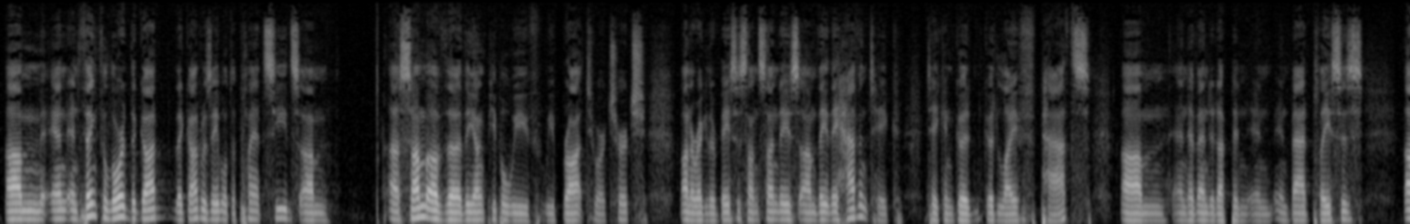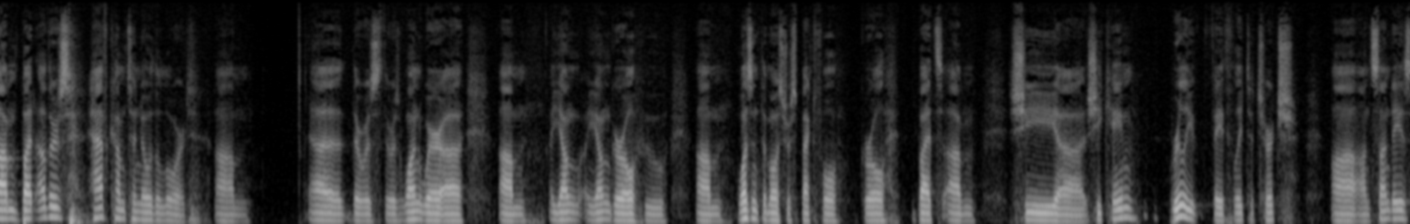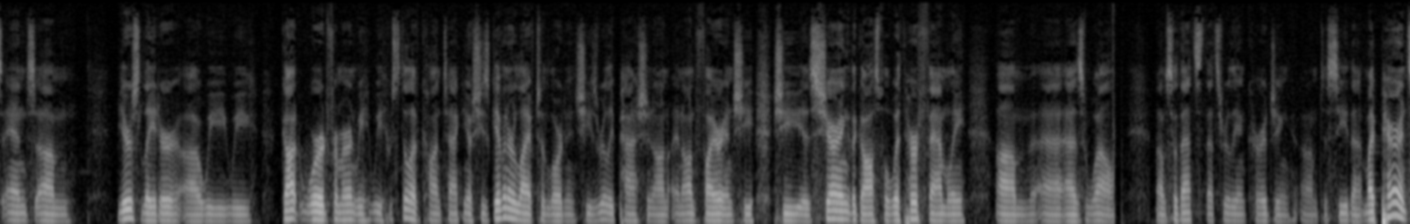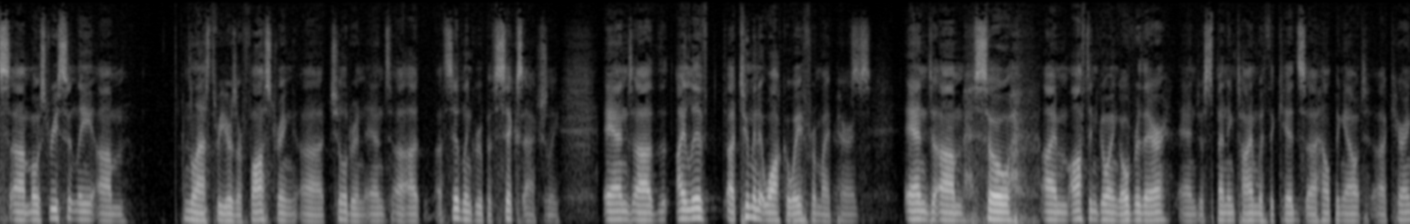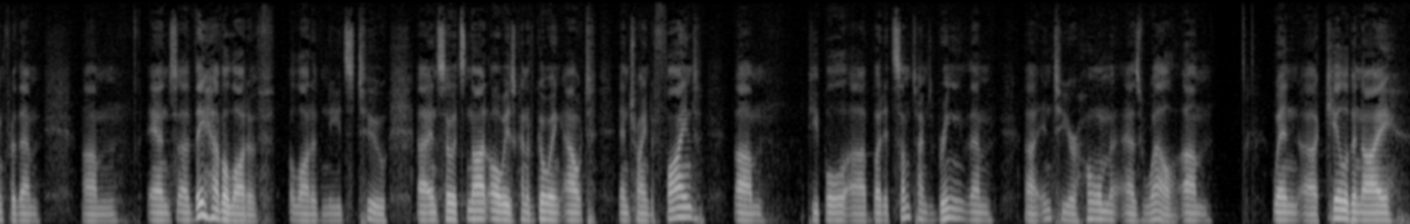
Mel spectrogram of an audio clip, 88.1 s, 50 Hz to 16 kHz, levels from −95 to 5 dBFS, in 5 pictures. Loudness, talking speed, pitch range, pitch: -33 LUFS, 180 wpm, 110-125 Hz, 115 Hz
